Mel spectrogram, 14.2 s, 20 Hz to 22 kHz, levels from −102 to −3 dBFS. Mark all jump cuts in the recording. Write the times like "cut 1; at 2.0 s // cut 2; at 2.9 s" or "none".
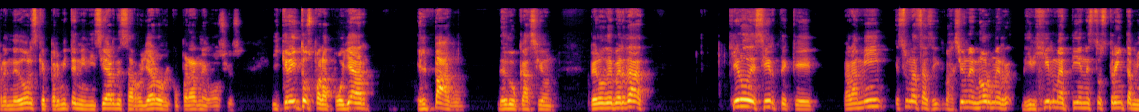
none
